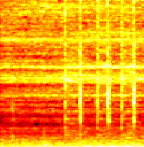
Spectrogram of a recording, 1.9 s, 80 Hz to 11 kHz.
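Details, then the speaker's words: LPG taxi that stalled while driving, rail pressure dropping fast; injector connector moved cylinder by cylinder and energized. Cylinder 1 gives crisp, evenly spaced clicks about five a second with a faint hiss. Normal injector operation. "It makes a sound every time I put electricity in, right? There's a sound. This is normal"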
